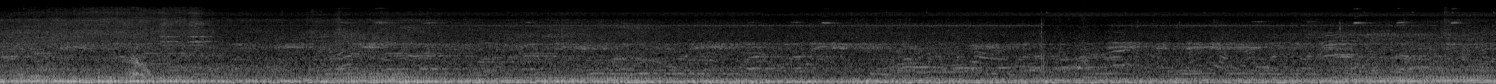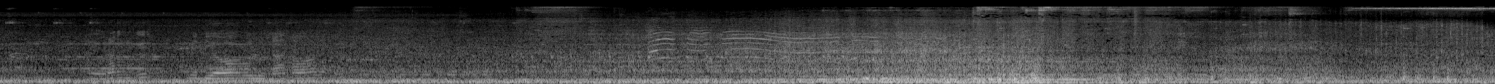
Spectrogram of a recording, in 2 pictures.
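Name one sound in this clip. A diesel train approaches and rumbles loudly past close by.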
